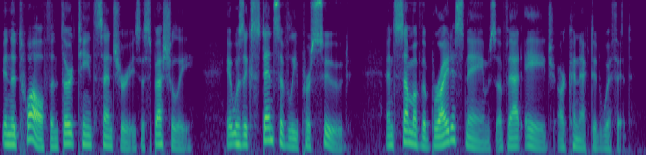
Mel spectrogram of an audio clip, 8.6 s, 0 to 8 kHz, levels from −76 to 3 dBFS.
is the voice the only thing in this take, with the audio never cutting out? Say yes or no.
yes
